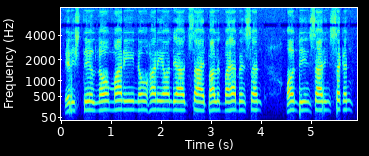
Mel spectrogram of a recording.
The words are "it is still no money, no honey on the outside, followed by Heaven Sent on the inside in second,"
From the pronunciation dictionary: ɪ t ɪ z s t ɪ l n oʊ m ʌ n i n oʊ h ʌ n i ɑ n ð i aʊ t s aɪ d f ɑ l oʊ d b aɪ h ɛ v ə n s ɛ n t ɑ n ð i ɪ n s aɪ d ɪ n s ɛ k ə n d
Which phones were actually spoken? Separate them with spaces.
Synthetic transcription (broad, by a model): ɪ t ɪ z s t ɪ l n oʊ m ʌ n i n oʊ h ʌ n i ɑ n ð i aʊ t s aɪ d p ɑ l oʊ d b aɪ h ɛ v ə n s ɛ n ɑ n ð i ɪ n s aɪ d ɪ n s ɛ k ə n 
